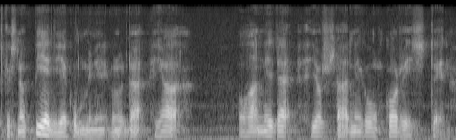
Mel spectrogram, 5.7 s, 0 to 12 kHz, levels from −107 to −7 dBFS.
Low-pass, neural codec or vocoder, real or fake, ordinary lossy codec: 9.9 kHz; vocoder, 22.05 kHz, 80 mel bands, Vocos; fake; none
